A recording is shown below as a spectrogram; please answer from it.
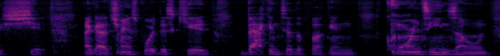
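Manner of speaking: plain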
